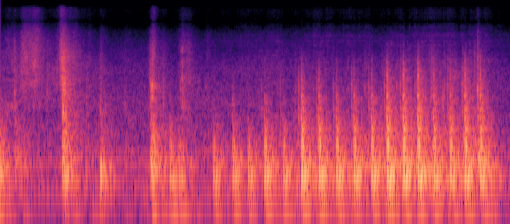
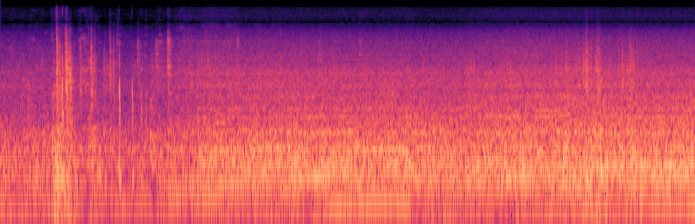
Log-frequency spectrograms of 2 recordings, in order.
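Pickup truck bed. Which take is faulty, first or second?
first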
